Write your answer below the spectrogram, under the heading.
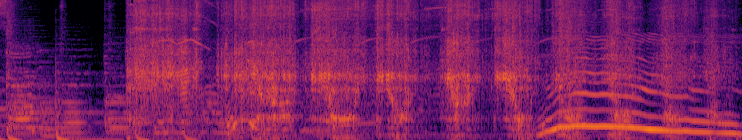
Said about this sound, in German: Wir pürieren also unsere grüne Tomatenpampe, um grünes Ketchup herzukriegen.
